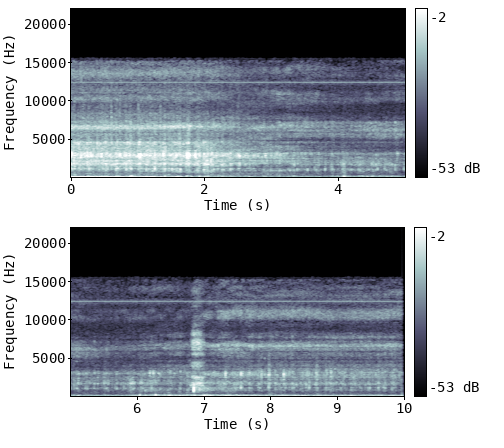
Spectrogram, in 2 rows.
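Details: Carburetted boat motor started after 12 months sitting, with carbs kept primed and fresh fuel: steady, even low idle with a regular beat about four times a second and no knocks, warming up; normal warm-up idle.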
